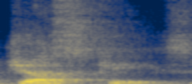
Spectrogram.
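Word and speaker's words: Joske's: Juskey's. It's spelled Joskes.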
